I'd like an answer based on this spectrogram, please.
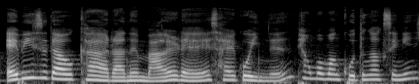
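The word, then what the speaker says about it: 戎ヶ丘: 마을 이름이 어려워서 발음하기가 조금 힘들긴 한데 에비스 오카. 에비스가오카.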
